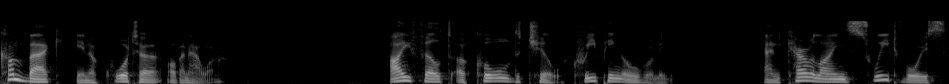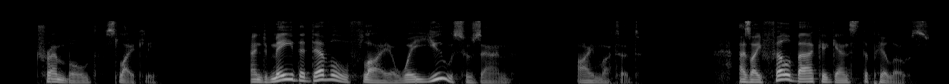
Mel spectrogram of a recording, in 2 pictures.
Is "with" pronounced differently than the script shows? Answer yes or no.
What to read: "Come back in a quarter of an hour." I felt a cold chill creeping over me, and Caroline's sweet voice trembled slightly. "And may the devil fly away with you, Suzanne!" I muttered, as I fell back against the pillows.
yes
